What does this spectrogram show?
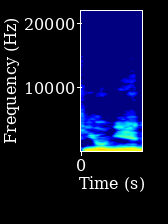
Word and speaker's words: Jungian: you can approach that from a jungian perspective or i guess jungian is proper pronunciation or shamanic but the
